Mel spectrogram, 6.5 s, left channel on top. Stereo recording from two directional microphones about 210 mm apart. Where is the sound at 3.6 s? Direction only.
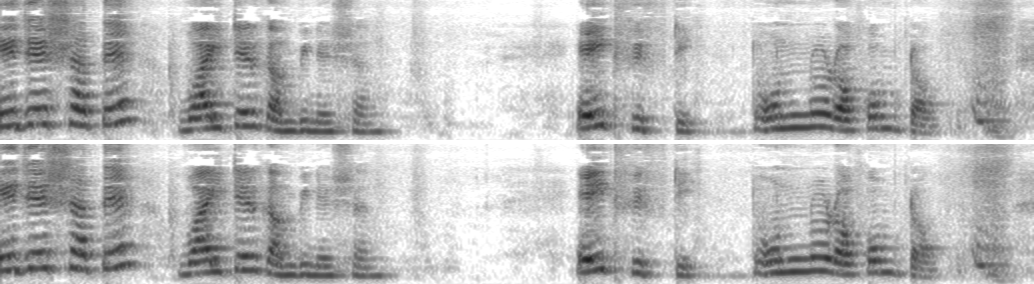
20° right (ahead or behind).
